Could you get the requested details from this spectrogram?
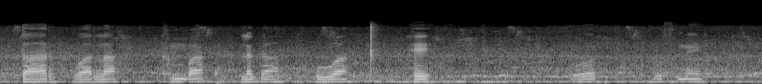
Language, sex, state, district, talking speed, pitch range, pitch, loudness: Hindi, male, Rajasthan, Bikaner, 70 wpm, 125-130 Hz, 125 Hz, -21 LUFS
